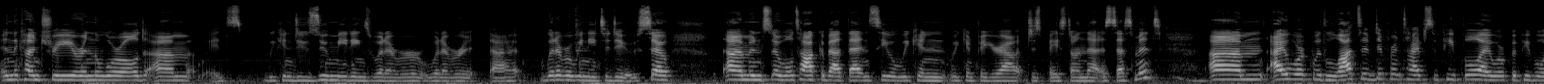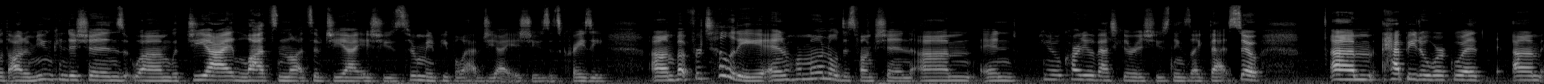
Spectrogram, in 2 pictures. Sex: female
